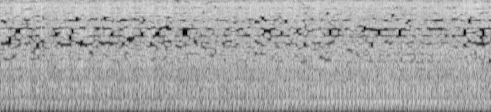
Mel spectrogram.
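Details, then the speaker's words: Automatic scooter CVT: rough, steady rumble with a coarse grinding edge; cause unconfirmed, suspected pulleys, final-drive bearing or wheel bearing; final-drive gear oil later found almost empty and milky white. "Nah, ini suaranya seperti ini. Yang rusak nanti dicek saja dulu. Mungkin di bagian puli-puli atau bisa jadi laker bagian gardan atau laker roda."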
